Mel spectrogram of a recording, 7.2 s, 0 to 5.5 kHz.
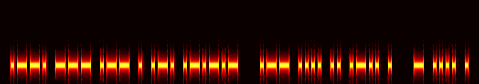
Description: Morse code, heard as a keyed tone, about 25 wpm, 600 Hz. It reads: POWER. WHILE THE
